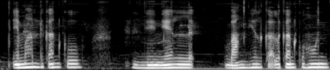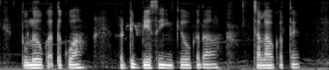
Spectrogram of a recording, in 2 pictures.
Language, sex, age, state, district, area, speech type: Santali, male, 18-30, West Bengal, Uttar Dinajpur, rural, spontaneous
